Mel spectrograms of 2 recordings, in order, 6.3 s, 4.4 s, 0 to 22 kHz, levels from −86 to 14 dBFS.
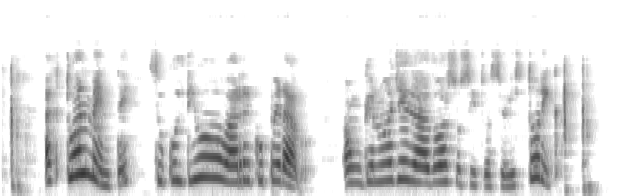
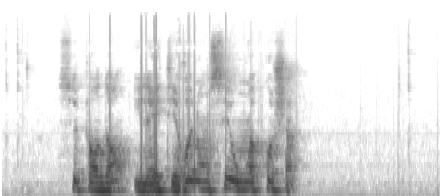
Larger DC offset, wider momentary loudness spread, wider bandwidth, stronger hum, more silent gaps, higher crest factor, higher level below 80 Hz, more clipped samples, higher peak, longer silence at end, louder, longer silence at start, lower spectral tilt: neither; first, 16 LU vs 12 LU; second, 7.6 kHz vs 12 kHz; neither; neither; about the same, 18 dB vs 16 dB; second, -82 dBFS vs -50 dBFS; neither; about the same, -4 dBFS vs -4 dBFS; second, 0.35 s vs 1.45 s; about the same, -21 LUFS vs -19 LUFS; second, 0.1 s vs 0.65 s; second, -3.5 dB/octave vs -8 dB/octave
